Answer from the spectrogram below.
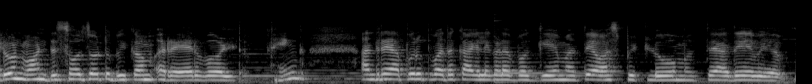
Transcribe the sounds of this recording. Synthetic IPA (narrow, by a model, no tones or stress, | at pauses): jɖõːɳʈʋãːɳʈ̚d̪isɔːlsoːʈubikɐmɾeːɐɾʋɐːɾlɖt̪ʰĩŋɡ | ɐnd̪ɐɾe̞ɐpuɾup̪ɐʋaːd̪ɐkaːjlɛɡɐɭɐbɐɡːe̞mɐt̪ːeɦaːspiʈɐlumɐt̪ːeɐd̪eː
